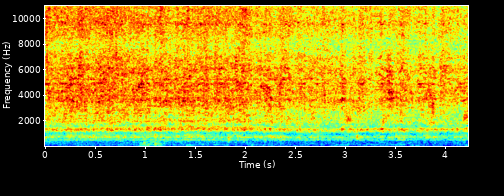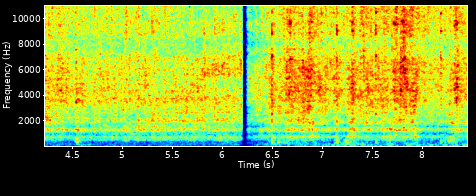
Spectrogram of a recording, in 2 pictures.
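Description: Sour yogurt and spices cook together in a pan for a vegetarian posto potol dish, giving a steady, dense sizzle with soft stirring underneath and a brief dropout partway through; no one speaks.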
